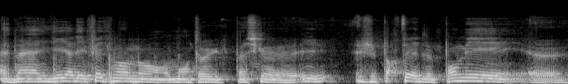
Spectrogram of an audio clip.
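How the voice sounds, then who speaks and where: A man at medium pitch and a very slow pace, with very even loudness and fairly even intonation. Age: 80s+. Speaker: war veteran. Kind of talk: interview answer.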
